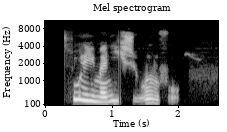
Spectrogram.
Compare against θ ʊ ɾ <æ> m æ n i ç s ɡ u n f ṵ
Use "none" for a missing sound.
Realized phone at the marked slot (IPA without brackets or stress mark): i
